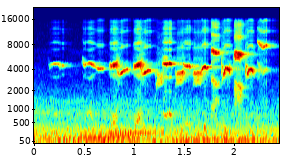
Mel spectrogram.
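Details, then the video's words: Double-collared seedeater in nature giving its fluted 'tui tui' song: a lively, accelerating sequence of sweet, high whistles and slurs that rises steadily in pitch, over low background hiss. "COLEIRO PAPA CAPIM CANTANDO TUI TUI FLAUTEADO NA NATUREZA"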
